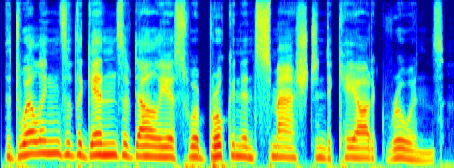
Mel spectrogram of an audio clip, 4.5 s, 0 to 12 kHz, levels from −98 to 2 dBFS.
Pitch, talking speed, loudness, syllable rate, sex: 160 Hz, 185 wpm, -19 LUFS, 4.9 syllables/s, male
